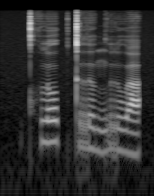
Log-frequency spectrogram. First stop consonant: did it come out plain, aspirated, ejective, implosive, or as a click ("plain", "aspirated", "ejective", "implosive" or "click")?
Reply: aspirated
